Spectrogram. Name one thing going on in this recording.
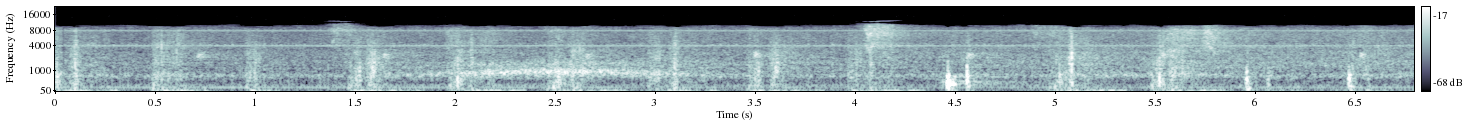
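Footsteps fall at a steady walking pace on a hard floor.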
